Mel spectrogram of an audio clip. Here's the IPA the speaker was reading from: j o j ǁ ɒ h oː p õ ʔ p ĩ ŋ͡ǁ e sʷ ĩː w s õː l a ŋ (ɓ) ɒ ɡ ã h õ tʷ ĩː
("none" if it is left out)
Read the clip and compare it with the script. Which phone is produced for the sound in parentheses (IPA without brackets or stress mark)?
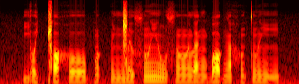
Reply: ɓ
